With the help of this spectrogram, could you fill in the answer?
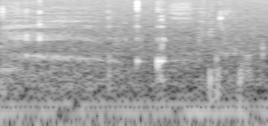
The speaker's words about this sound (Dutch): Even een slokje water.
